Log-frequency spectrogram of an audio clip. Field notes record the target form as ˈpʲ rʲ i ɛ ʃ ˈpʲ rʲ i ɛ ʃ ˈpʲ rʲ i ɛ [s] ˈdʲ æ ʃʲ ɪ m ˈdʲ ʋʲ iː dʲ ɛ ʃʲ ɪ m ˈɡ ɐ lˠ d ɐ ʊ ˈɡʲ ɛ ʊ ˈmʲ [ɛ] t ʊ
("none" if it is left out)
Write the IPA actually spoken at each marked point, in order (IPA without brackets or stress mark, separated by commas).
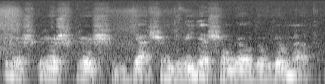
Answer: ʃ, æ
